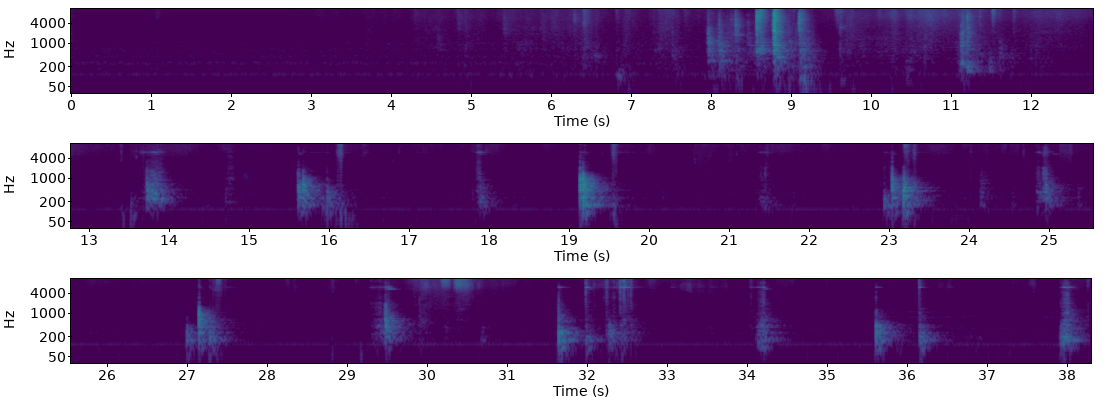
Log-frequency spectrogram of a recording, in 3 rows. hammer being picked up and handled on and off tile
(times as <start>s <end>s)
13.4s 15.0s, 17.8s 18.3s, 22.9s 25.4s, 29.2s 30.8s, 31.6s 34.7s, 35.6s 36.7s, 37.9s 38.3s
